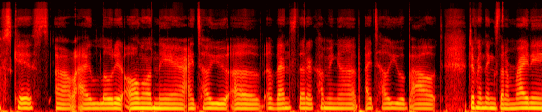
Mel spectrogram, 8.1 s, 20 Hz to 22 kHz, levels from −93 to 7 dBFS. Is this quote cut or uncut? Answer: uncut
